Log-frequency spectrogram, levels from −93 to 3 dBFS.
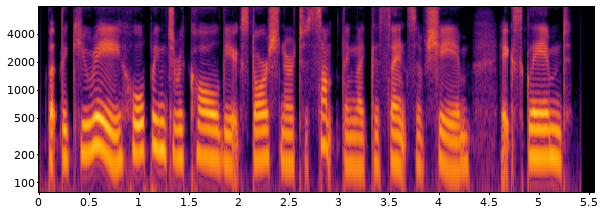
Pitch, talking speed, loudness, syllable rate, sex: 185 Hz, 175 wpm, -18 LUFS, 5.5 syllables/s, female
